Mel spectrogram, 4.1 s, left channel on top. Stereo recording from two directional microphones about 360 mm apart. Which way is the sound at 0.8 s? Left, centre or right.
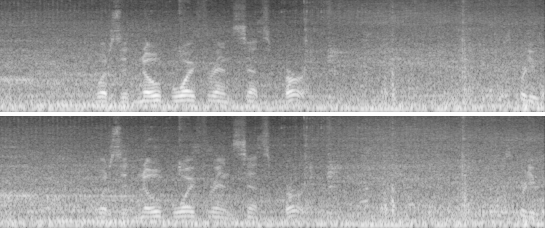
Centre.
